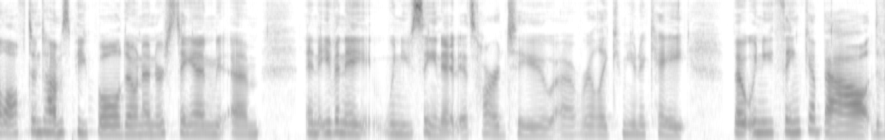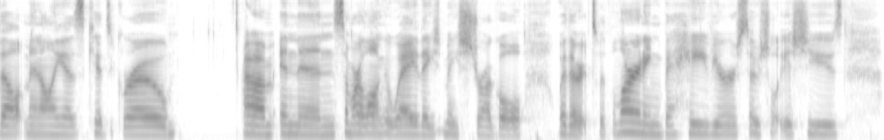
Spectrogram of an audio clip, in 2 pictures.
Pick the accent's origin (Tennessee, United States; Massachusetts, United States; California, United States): Tennessee, United States; Knoxville; I am, yes, from North Knoxville.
